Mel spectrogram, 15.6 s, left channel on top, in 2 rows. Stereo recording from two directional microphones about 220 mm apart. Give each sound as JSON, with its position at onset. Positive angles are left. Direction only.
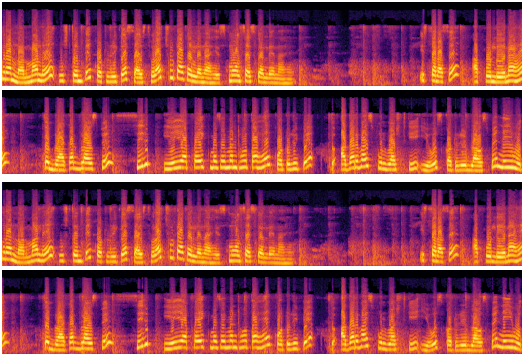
{"t": 0.0, "sound": "a woman's voice", "side_deg": 40}
{"t": 6.2, "sound": "a woman's voice", "side_deg": 35}
{"t": 8.4, "sound": "a woman's voice", "side_deg": 30}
